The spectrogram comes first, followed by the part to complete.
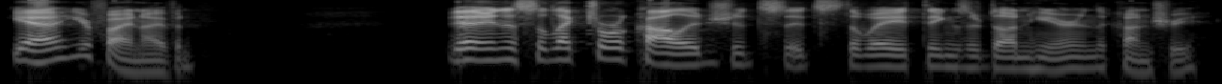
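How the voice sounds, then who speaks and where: A man's voice: mid-range voice, very animated, moderate pace, pushed and bright, smooth, dry recording. Chatty Midwestern male math professor. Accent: Midwestern American. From American Midwest. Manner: chatty, easygoing, thinks aloud. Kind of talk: casual live Q&A with students.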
